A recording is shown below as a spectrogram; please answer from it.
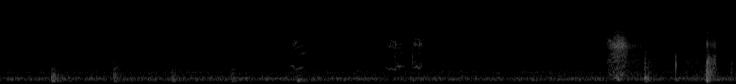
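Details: Russian Blue cat named Gaby, watching a fly and eventually catching it, gives soft short chirp-like calls midway, then a sharper, louder call and a few brief clicks near the end against a quiet background.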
